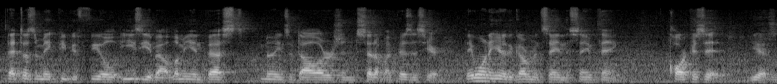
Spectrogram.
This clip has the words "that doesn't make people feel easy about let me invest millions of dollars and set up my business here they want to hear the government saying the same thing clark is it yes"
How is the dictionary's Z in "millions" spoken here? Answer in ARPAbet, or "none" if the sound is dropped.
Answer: Z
